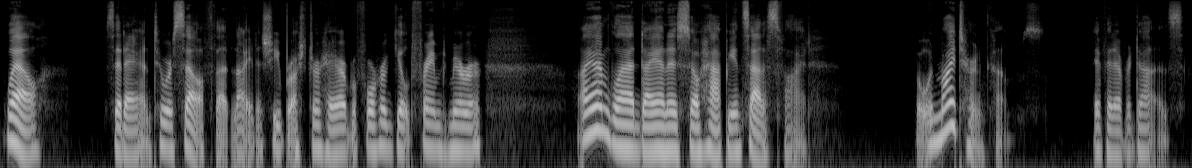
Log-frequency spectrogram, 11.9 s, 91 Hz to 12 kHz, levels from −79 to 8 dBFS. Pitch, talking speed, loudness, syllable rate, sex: 165 Hz, 175 wpm, -21 LUFS, 5.5 syllables/s, female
